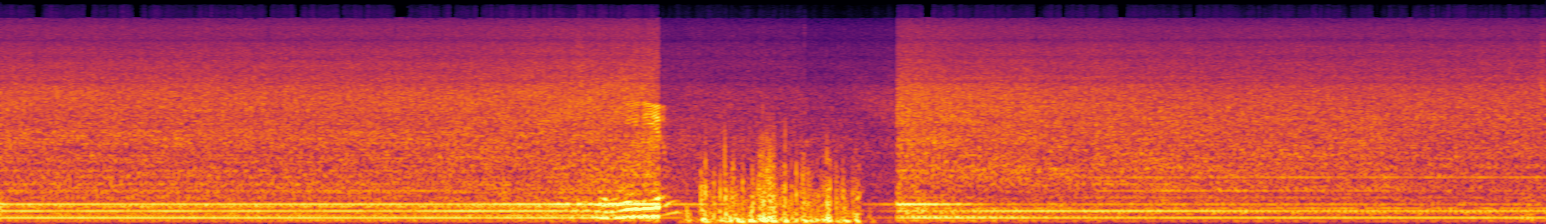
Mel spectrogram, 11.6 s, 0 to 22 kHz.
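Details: Vintage Vornado model A12D1-10 large desk/table fan, just oiled, running: a steady, even hum at constant low pitch with smooth airflow and no rattles or scraping; the fan motor sounds healthy.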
